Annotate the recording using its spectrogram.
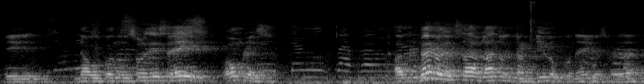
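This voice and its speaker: A man's voice: on the high side, expressive, moderate pace. A man preaching an informal Bible lesson to his congregation, talking in a conversational way, often asking "right?" and acting out the king's lines. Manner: conversational, acts out the king's lines, tag questions. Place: church hall. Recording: echoey hall, voice from far off, background noise.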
